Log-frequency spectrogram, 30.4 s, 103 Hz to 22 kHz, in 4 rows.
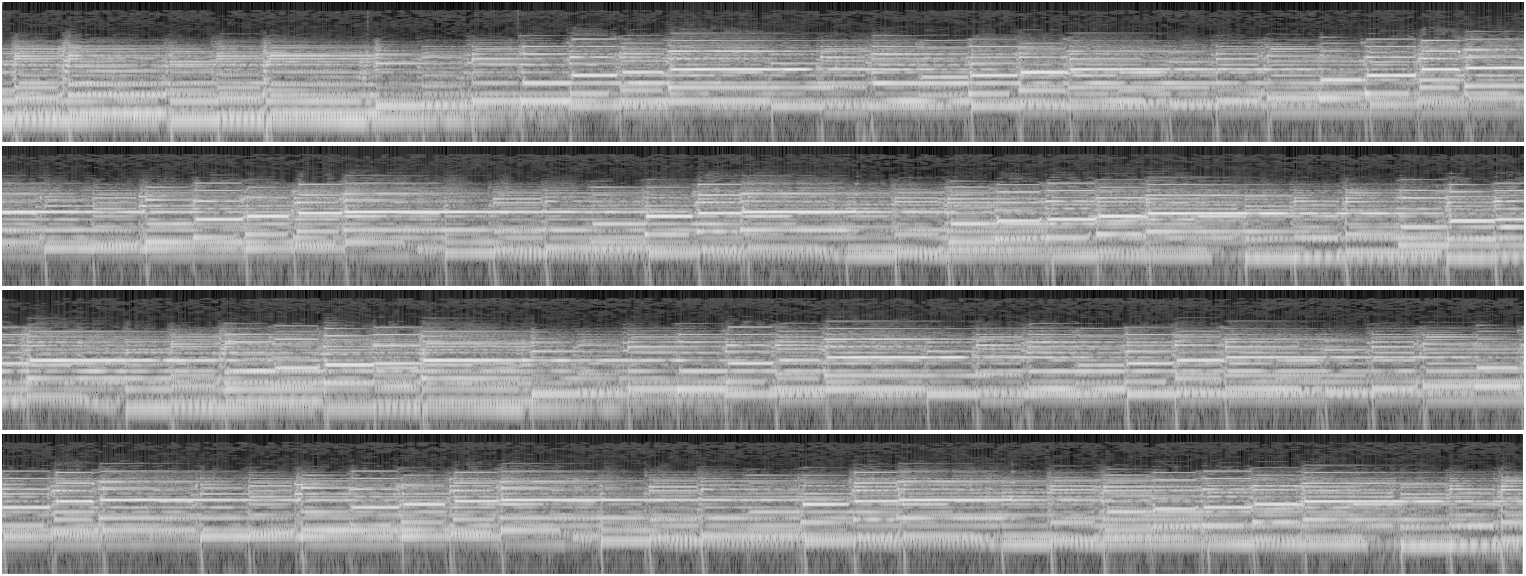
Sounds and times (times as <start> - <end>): Electric guitar: 0.0 - 30.4.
